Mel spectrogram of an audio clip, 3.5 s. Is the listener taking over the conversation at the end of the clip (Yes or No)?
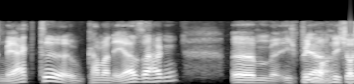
No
